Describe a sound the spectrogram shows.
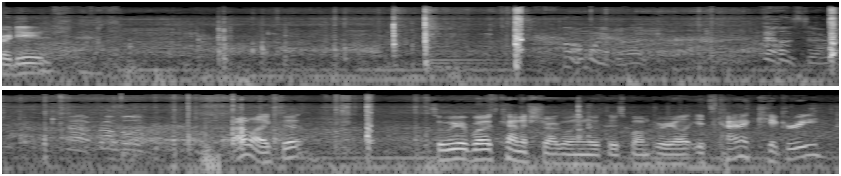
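Skateboard wheels roll over smooth concrete.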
